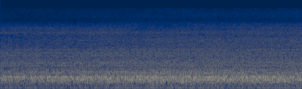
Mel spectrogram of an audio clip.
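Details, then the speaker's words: Desktop PC after cleaning dust-caused carbon off the RAM contacts and refitting one RAM stick: steady fan whir with no beeps, and the display now comes up. Fault fixed, normal boot. "देखें इसने beep हमें नहीं the है इस बार और यह देखें हमारे पास सामने यह जी अल्हम्दुलिल्लाह डिस्प्ले आ गया"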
